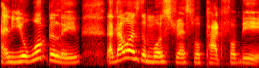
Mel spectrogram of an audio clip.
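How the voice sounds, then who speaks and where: At a fairly slow pace, a woman talks at a medium pitch with very wide pitch swings. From Sierra Leone. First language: Krio (Sierra Leone Creole). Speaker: podcast co-host. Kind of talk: casual chat. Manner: halting, many fillers and repeats.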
